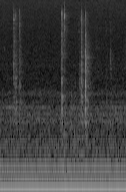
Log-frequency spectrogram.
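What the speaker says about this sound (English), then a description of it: "press the delete button on the keyboard" Several sharp computer keyboard key presses in a short burst, then a pair of quick taps and a faint final click, close and clear over a steady low hum, with no talking.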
